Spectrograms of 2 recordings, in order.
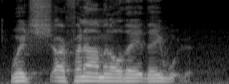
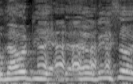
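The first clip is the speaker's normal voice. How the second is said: ordinary talk, nothing marked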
